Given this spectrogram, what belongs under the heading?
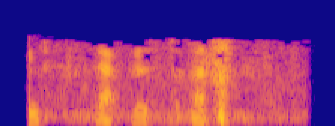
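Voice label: Incident Tactical 1, Scanner audio recording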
